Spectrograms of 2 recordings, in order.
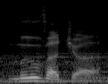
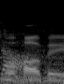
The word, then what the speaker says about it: Mojave: As a kid, I pronounced that as planet Muvaja. Muvaje. Yeah, I had to learn what Mojave actually sounded like from my fiance.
